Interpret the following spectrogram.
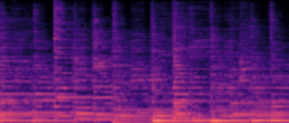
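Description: Acoustic guitar strummed in a blues rhythm, with a harmonica playing held notes over it, in an instrumental break between sung lines.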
